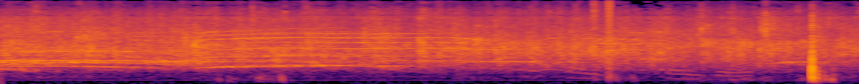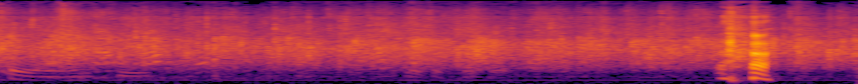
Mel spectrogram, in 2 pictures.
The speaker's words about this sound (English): But if you clap really loud for him, I think we could convince him to come back one more time.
